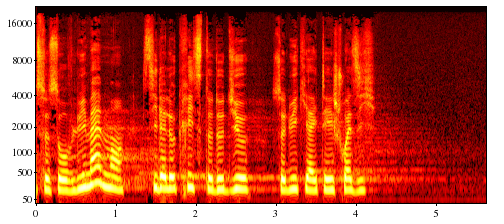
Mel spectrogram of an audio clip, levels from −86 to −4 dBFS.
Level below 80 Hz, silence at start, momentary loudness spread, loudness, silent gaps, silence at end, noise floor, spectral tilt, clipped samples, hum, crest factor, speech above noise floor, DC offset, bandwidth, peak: -62 dBFS; 0 s; 9 LU; -14 LUFS; none; 1.4 s; -53 dBFS; -5 dB/octave; under 0.1%; none; 14 dB; 39 dB; under 0.1%; 20 kHz; 0 dBFS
